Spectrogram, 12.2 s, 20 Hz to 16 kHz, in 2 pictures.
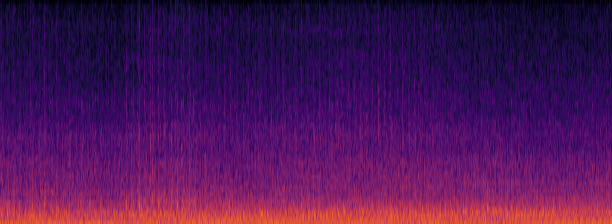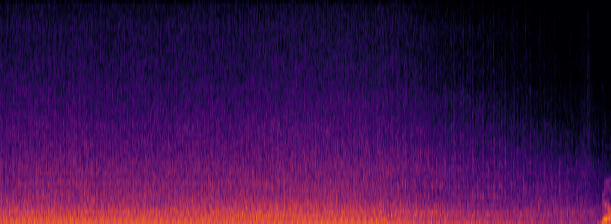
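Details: Tatra 148 diesel after full engine rebuild, first start after three years, run in the workshop: steady, even deep diesel idle holding a constant beat for ten seconds before winding down; engine runs healthy.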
